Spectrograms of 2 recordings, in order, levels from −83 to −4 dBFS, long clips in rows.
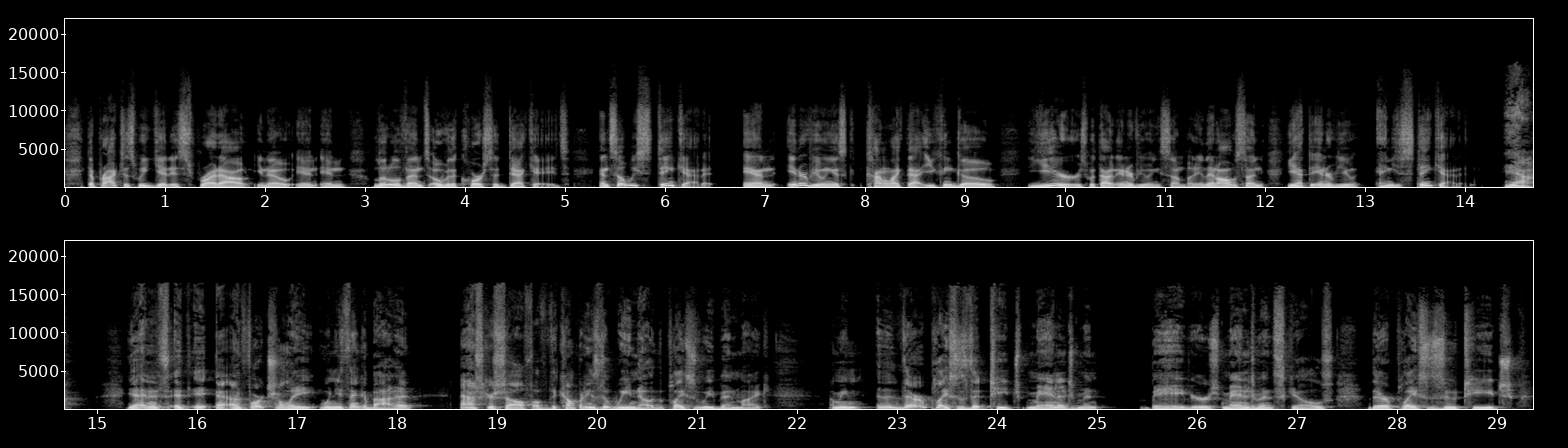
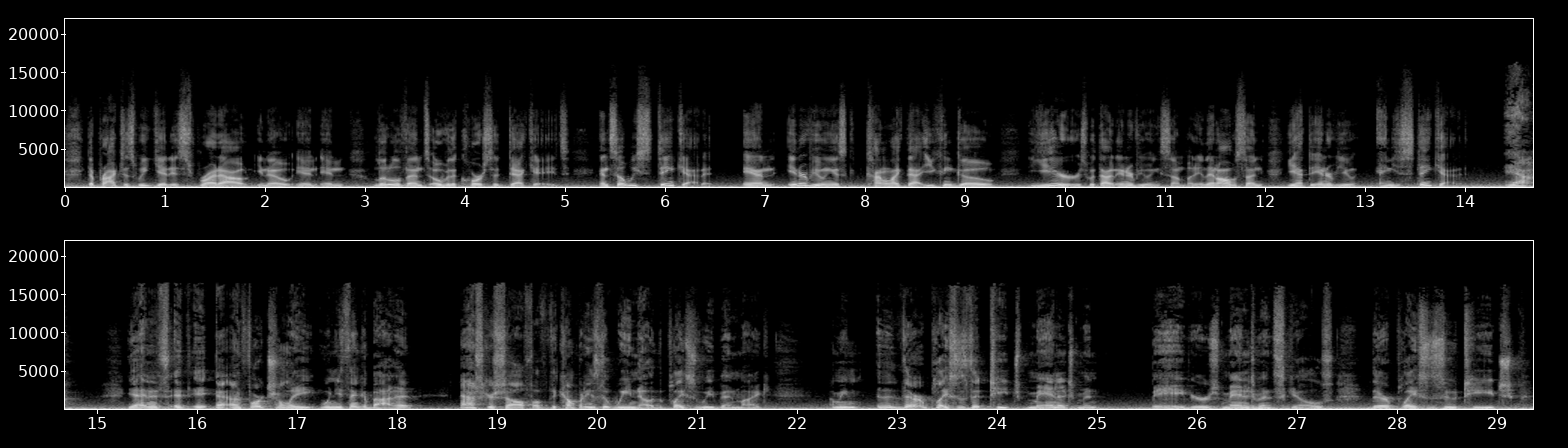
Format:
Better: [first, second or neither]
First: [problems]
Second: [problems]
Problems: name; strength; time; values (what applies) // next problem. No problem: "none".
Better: first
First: none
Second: low rumble; noticeable; throughout; 20 dB below the speech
